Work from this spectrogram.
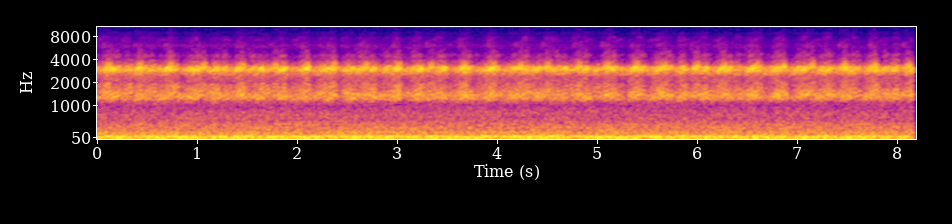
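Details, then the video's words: Countryside frogs calling together at night ahead of rain: an unbroken massed croaking, rapidly pulsed and even in loudness, over a faint low background hum. "개구리들의 합창"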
